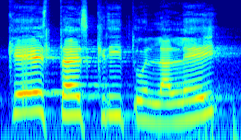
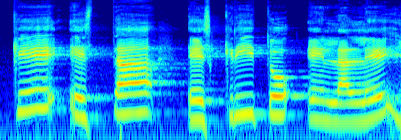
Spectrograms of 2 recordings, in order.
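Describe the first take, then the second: First: Said in the usual way. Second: Very slow, drawing out ¿Qué está escrito en la ley? with QUÉ stretched; slow emphatic repeat. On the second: Shown as a demonstration. Preacher repeats the question to the church, very slow and drawn out. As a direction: let each word of ¿Qué está escrito en la ley? land slowly.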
